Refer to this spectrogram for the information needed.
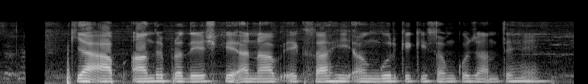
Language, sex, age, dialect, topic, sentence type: Hindi, male, 31-35, Marwari Dhudhari, agriculture, statement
